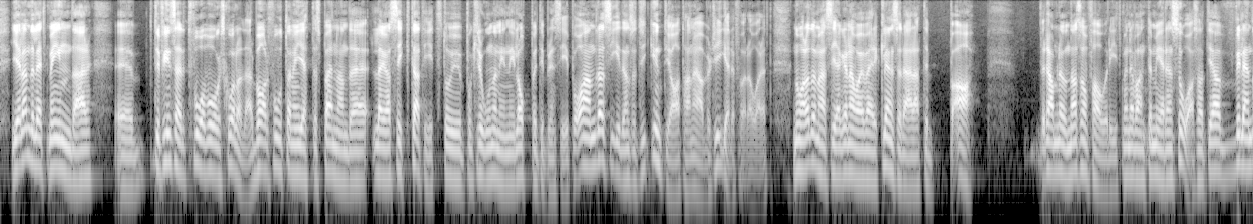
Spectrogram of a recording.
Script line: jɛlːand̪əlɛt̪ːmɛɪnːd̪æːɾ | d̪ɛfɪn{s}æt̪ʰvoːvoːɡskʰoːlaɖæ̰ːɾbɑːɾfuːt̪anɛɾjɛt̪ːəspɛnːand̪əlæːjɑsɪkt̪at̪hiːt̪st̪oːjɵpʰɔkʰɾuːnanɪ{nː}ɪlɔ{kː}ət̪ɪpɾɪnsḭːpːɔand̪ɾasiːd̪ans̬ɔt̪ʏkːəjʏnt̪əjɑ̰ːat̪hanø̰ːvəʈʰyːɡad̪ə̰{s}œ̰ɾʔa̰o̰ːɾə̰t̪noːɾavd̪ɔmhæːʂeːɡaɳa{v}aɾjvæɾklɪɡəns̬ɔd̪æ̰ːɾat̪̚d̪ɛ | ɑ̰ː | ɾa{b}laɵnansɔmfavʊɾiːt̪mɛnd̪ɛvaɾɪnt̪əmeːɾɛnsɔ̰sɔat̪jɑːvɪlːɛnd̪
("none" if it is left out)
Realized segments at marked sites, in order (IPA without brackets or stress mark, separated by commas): s, nː, pː, f, v, m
